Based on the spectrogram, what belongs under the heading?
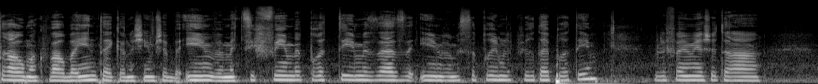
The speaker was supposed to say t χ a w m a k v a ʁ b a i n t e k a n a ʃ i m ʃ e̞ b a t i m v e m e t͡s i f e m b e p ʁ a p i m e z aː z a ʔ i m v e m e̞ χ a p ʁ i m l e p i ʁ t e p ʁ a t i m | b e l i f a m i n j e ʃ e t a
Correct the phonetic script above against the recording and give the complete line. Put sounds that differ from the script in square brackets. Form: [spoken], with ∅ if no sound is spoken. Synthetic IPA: t [ʁ] a w m a k v a ʁ b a i n t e k a n a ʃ i m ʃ e̞ b a [ʔ] i m v e m e t͡s i f [i] m b e p ʁ a [t] i m e z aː z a ʔ i m v e m e̞ [s] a p ʁ i m l e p i ʁ t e p ʁ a t i m | [v] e l i f a m i [m] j e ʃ e t a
